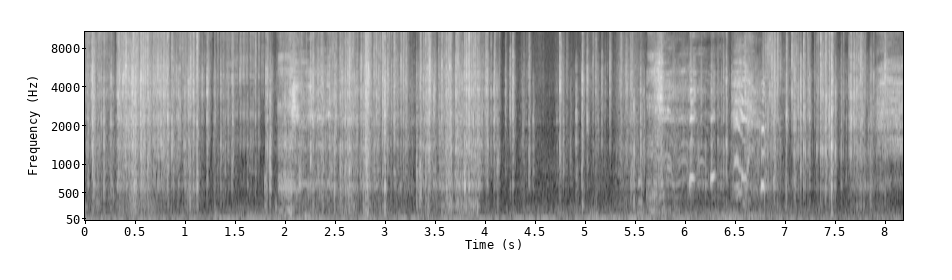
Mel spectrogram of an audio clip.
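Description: Crinkly plastic snack bag crackling and rustling in uneven crackles as it is tugged, squeezed and pulled at in an effort to tear it open.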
